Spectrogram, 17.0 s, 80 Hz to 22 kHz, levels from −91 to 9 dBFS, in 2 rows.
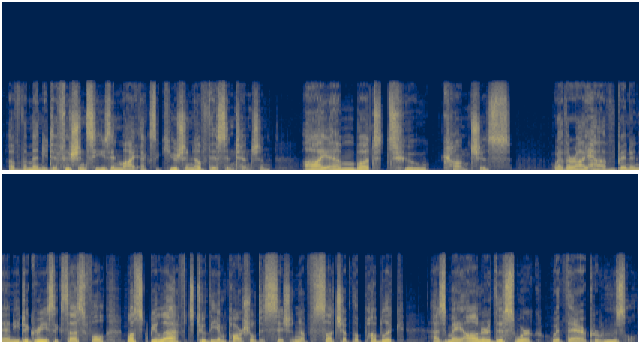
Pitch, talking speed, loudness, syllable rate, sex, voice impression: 115 Hz, 150 wpm, -18 LUFS, 4.4 syllables/s, male, very masculine, slightly old, mature, slightly elegant, sweet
